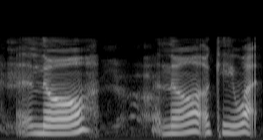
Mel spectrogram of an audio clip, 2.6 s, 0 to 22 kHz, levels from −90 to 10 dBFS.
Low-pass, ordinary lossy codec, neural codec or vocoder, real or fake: 7.2 kHz; none; none; real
